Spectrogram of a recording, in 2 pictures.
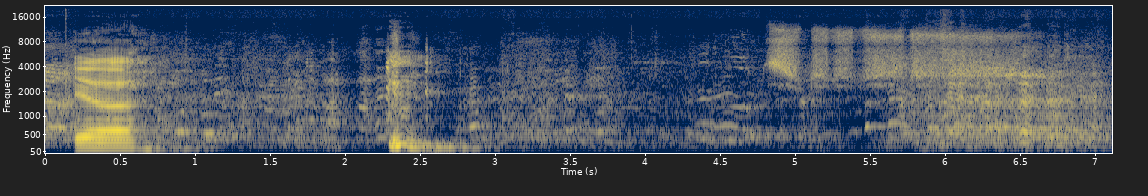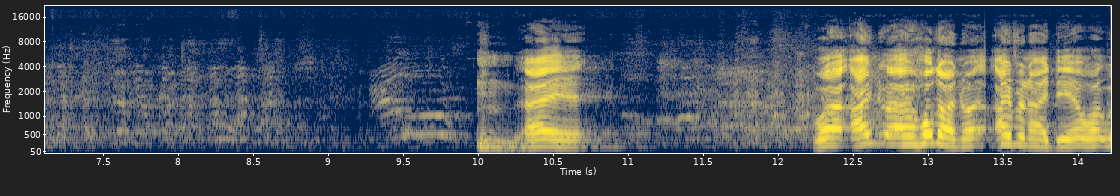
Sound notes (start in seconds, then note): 2.2 clears throat; 4.9 whistles through teeth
